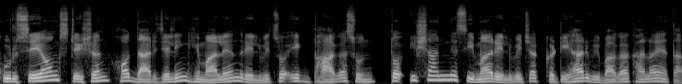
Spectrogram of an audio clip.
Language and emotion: Goan Konkani, neutral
